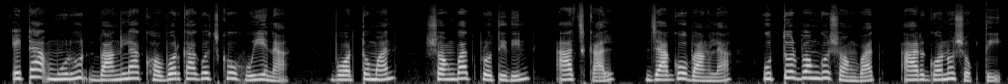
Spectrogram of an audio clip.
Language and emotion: Santali, neutral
